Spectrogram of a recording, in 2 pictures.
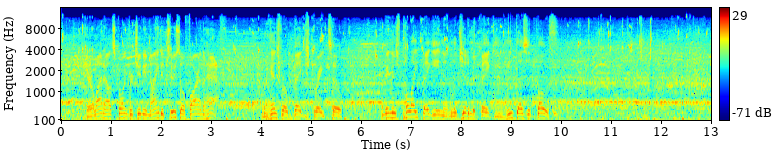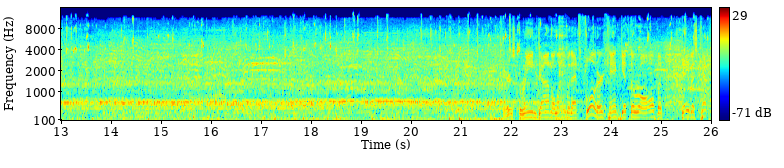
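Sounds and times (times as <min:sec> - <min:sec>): arena crowd din: 0:00.0 - 0:26.0
sneakers squeaking: 0:00.0 - 0:26.0.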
